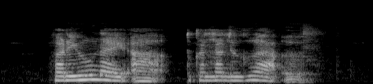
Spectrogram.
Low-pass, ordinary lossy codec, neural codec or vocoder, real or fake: 7.2 kHz; AAC, 32 kbps; none; real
